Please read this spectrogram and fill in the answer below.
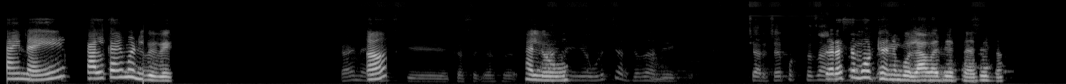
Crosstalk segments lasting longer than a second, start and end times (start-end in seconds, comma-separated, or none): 8.2-9.9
